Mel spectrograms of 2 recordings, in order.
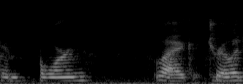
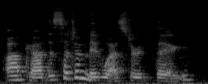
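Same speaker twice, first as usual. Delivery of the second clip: ordinary delivery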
